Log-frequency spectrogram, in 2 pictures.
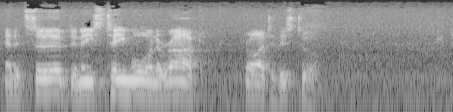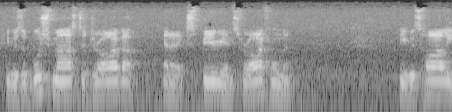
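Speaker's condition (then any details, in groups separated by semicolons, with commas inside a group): No condition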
